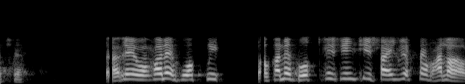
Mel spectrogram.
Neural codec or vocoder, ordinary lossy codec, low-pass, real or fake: codec, 16 kHz, 1 kbps, FunCodec, trained on Chinese and English, 50 frames a second; none; 3.6 kHz; fake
